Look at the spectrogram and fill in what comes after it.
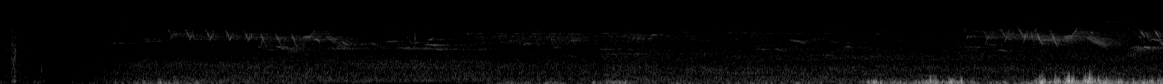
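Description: Small birds chirping and trilling over outdoor ambience, with low rumbling swells in the last few seconds that are the loudest sound.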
